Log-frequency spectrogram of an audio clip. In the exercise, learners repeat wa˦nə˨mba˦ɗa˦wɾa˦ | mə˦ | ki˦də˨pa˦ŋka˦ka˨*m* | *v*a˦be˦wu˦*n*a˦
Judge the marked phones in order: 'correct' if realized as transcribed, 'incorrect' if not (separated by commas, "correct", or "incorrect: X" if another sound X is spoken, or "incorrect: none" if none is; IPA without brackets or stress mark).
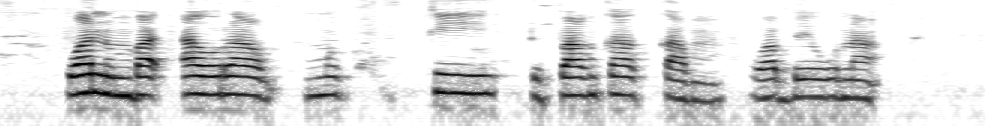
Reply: correct, incorrect: w, correct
